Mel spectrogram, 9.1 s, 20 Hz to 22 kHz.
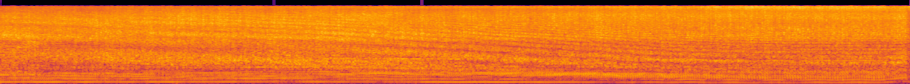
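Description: Allis-Chalmers D21 modified pulling tractor's diesel engine running flat out under heavy load as it drags a weight-transfer sled. The pitch sags slowly over the pull, then rises briefly at the very end.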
